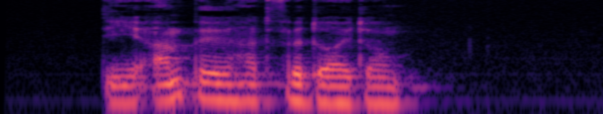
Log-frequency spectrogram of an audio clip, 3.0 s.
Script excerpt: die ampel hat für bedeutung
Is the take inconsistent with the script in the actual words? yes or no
no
